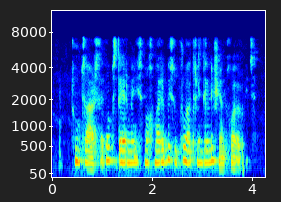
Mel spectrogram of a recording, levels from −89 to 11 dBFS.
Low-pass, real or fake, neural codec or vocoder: 7.2 kHz; fake; codec, 16 kHz, 4 kbps, FreqCodec, smaller model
